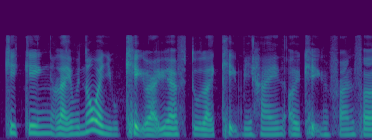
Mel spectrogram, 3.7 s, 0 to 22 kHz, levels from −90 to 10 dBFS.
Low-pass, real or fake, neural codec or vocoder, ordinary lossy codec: none; real; none; none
